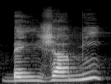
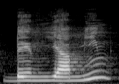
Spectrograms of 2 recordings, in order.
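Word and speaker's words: Binyamin: bom volta no assunto fora de israel o nome deste primeiro-ministro é pronunciado benjamin metaniarro mas dentro de israel o nome dele é pronunciado benyamin netanyahu ao confira fora dentro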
